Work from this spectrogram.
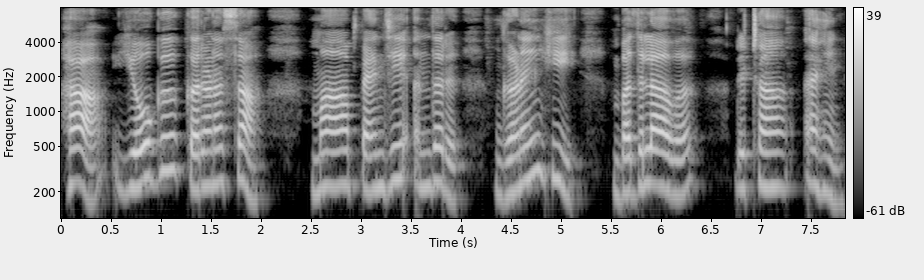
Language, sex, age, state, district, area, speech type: Sindhi, female, 30-45, Gujarat, Kutch, rural, spontaneous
